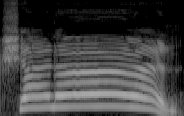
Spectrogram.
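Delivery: high shout from the garden; dad yelling across the garden; calling out a name. Retold or imitated. Dad calls his daughter from the garden, high shout. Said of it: "I got this shout from".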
